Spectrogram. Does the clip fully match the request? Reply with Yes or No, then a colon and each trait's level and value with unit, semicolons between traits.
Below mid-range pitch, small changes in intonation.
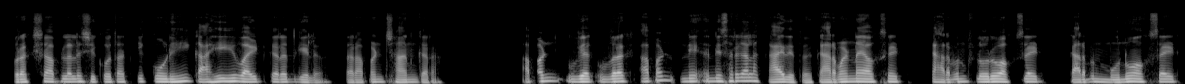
Yes: low, 125 Hz; narrow, 2.2 semitones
